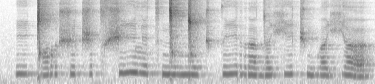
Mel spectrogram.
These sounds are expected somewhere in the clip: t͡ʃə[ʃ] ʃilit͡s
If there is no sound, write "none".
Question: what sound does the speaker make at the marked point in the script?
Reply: t͡s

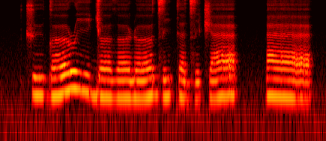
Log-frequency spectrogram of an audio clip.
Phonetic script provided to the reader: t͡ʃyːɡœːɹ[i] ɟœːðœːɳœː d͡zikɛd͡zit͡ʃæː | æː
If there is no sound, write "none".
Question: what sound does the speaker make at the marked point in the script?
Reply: iː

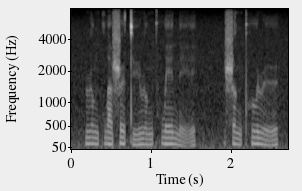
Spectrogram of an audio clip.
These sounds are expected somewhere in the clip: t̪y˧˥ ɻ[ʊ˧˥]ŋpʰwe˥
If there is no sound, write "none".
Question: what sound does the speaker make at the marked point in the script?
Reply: ʊ˧˥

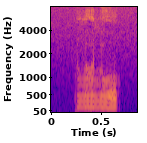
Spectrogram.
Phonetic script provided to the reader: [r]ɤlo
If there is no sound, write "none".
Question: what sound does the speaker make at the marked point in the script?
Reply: l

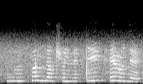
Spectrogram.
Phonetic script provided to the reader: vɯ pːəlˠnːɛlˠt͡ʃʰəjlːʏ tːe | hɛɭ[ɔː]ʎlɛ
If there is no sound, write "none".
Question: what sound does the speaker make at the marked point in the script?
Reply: ɔ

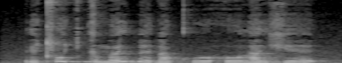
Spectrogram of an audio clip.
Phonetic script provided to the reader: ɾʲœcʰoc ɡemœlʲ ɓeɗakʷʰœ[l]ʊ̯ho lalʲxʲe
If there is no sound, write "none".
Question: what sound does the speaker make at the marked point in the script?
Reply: none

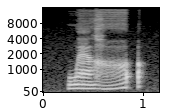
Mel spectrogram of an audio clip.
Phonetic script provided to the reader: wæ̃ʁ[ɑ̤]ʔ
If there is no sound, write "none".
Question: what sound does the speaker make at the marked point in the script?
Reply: ɑ̤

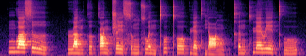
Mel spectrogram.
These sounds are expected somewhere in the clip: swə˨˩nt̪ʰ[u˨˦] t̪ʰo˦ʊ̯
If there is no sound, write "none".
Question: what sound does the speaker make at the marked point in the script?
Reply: u˥˨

